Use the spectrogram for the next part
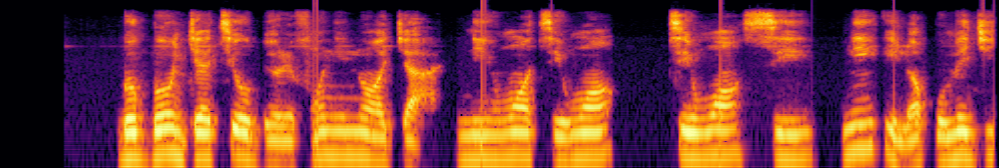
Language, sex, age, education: Yoruba, male, 46-60, tertiary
